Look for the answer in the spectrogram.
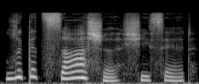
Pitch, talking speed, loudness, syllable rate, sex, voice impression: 240 Hz, 150 wpm, -18 LUFS, 3.3 syllables/s, female, very feminine, slightly young, slightly adult-like, thin, relaxed, very weak, dark, very soft, slightly muffled, slightly fluent, raspy, very cute, intellectual, slightly refreshing, sincere, very calm, very friendly, reassuring, very unique, elegant, slightly wild, very sweet, kind, very modest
